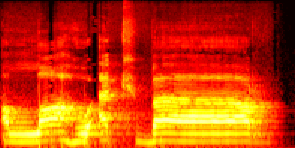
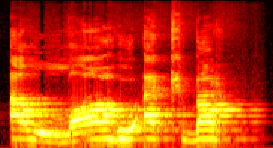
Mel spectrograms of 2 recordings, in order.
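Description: First: The last vowel is drawn out long. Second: The last vowel is kept short. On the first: The speaker calls it wrong. "am Ende es lang zu ziehen" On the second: The speaker calls it right. "Deswegen bitte aufpassen"

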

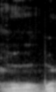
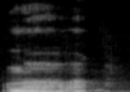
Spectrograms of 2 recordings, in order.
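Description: First: It is said quickly and hurriedly. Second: It is said slowly and lazily, yawning. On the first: The prayer is rushed. "bukan tangkas cepat, ... bukan begitu" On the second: The worshipper is lazy. "sambil nguap ... Malas"

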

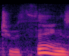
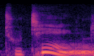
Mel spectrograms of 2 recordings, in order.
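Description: First: The word begins with a TH sound. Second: The word begins with a T sound.

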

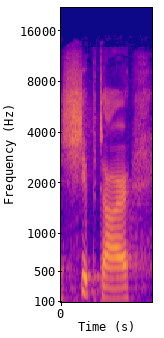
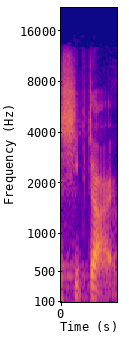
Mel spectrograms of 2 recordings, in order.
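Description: First: The opening sh is hard and the i changed. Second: The opening sh is soft and the i kept. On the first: It is used as a derogatory term. The speaker calls it wrong. "have a hard sound on that SH and then also mispronounce the I" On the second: It is the neutral name for an Albanian. The speaker calls it right. "which is how you would say it in Albanian"

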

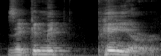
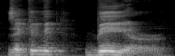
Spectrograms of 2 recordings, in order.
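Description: The two takes are said the same way.

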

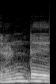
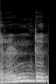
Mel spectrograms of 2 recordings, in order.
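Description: The two takes are said the same way.

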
